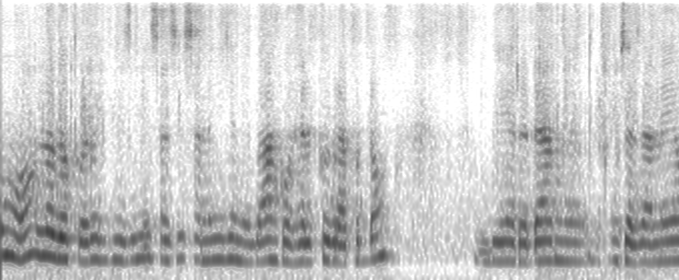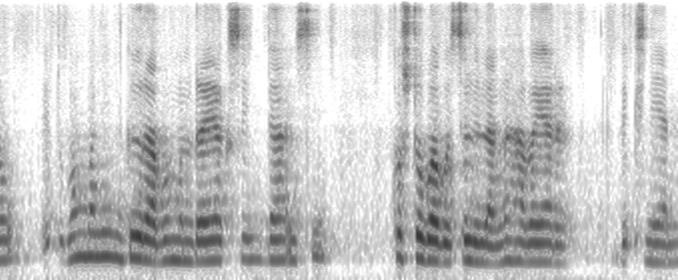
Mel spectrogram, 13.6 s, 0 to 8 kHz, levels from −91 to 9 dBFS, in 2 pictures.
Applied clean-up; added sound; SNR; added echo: neural separator model SepFormer DNS4.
